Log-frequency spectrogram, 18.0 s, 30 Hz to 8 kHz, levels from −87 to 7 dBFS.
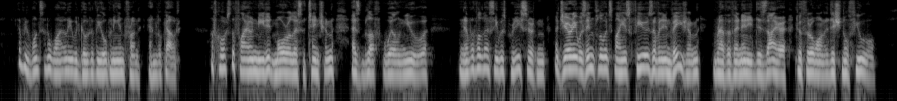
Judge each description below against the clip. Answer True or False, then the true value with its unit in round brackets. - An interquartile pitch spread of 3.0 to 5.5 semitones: False (2.6 semitones)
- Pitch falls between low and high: True (145 Hz)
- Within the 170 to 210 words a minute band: True (180 wpm)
